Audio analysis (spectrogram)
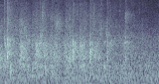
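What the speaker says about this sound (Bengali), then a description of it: "আমরা এই গল্পকারের জন্য একটা হাততালি কামনা করি।" An audience applauds a storyteller at a Bengali poetry, song and spoken-word gathering, with a steady, continuous wash of clapping that holds at even loudness for the whole stretch.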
